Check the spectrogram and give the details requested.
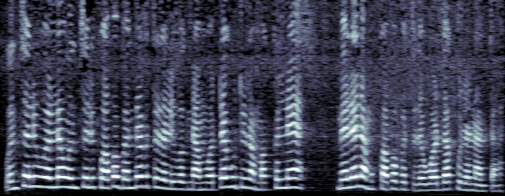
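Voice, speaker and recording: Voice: extremely high pitch, very fast. A girl playing a village woman who scolds and guards a baby in a family skit. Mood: stern scolding. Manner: scolding, argumentative.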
